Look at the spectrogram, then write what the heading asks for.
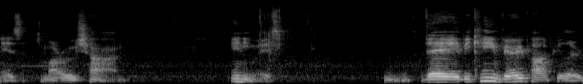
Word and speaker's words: Maruchan: 1958 and were invented in Japan the correct pronunciation is Maruchan anyways they became very popular because of their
